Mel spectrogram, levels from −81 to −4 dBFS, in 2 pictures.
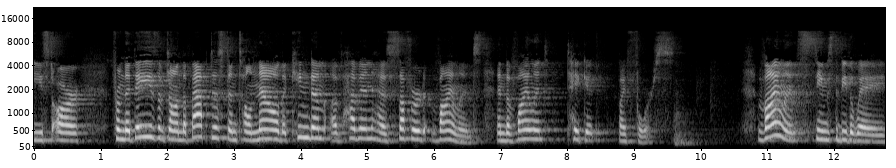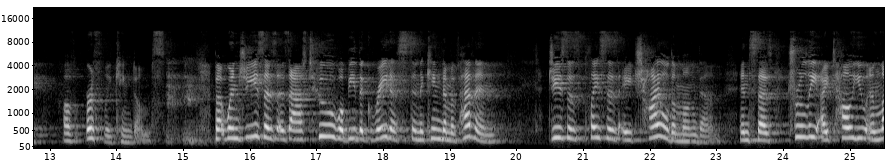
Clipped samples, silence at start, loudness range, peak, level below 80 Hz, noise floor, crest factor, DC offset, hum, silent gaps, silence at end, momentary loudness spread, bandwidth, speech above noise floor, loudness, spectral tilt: under 0.1%; 0 s; 6 LU; -4 dBFS; -84 dBFS; -62 dBFS; 20 dB; under 0.1%; none; none; 0 s; 16 LU; 11.5 kHz; 40 dB; -22 LUFS; -4 dB/octave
